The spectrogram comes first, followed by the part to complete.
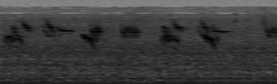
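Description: Birds chirping at a wild African waterhole, a quick run of short, high chirps and whistles, some sliding in pitch, faint over a steady hiss and low hum.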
